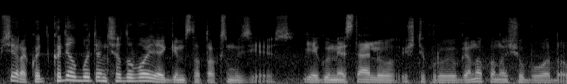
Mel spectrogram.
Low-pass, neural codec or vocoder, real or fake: 10.8 kHz; none; real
